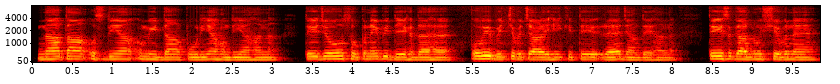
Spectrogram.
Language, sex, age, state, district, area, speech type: Punjabi, male, 18-30, Punjab, Rupnagar, rural, spontaneous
